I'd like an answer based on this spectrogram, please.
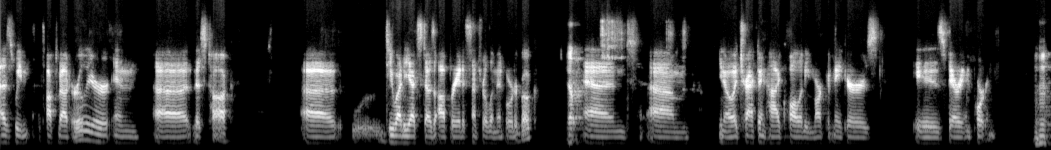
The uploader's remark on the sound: joined a zoom meeting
